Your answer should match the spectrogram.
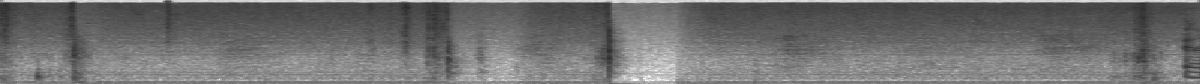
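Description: Chef's knife cutting broccoli on a plastic cutting board, the blade knocking on the board a few times, over a steady hiss of onions frying in butter. The sound cuts out briefly about four seconds in.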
